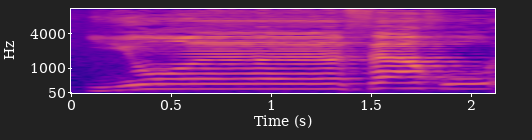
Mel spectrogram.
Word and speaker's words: ينفخ: ينفخ, noon sukun followed by the letter fa. So it's not going to be a yunfakhu, tongue touch. Yun is going to be tongue not touch. The letter fa is the next letter. It's not heavy. So we're going to keep a light tongue not touch.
